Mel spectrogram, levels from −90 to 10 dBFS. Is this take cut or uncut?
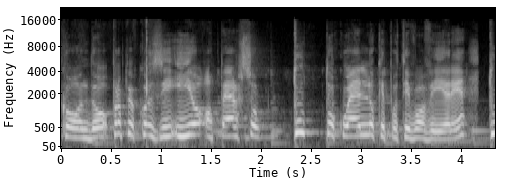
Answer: uncut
